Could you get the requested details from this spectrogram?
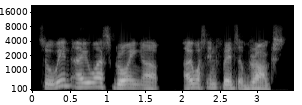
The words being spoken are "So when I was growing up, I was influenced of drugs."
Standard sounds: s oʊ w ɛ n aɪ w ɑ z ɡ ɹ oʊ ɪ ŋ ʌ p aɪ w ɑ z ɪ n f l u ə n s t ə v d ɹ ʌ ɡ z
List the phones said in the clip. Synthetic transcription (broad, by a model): s oʊ w ɛ n aɪ w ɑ s ɡ ɹ oʊ ɪ ŋ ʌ p aɪ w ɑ s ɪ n f l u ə n s ə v d ɹ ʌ ɡ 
